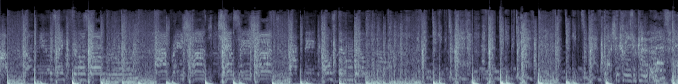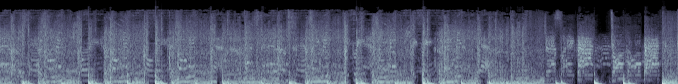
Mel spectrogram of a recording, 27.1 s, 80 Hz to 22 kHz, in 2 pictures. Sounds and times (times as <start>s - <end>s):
Rock and roll: 0.0s - 27.1s.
